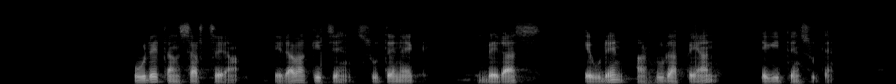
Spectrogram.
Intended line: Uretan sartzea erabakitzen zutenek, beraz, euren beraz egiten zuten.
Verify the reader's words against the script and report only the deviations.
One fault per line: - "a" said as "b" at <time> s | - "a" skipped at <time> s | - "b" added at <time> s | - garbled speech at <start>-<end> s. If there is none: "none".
- "beraz" said as "ardurapean" at 6.4 s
